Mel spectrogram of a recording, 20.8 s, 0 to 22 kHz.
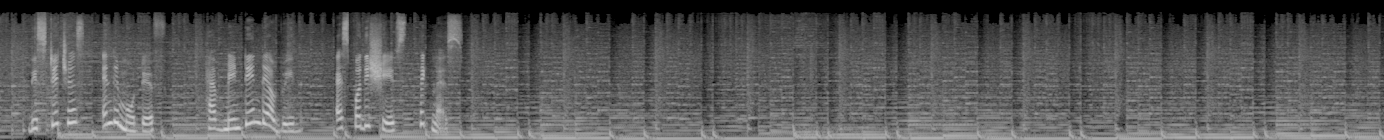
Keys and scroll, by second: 5.9 n, 18.3 f.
